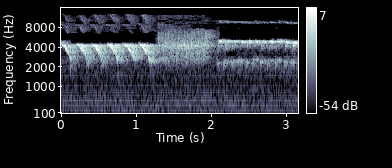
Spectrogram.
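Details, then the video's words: Timbrado canary song: a series of quick descending high notes, then a dense rolling trill, then steady level trilled tours, clear and loud. "تغريد كناري التمبرادو"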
